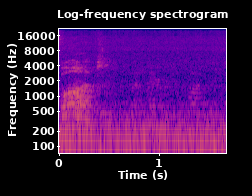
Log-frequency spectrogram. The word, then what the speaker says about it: Wundt: And it's pronounced Wilhelm Wundt because he's German. W's are pronounced like B's.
